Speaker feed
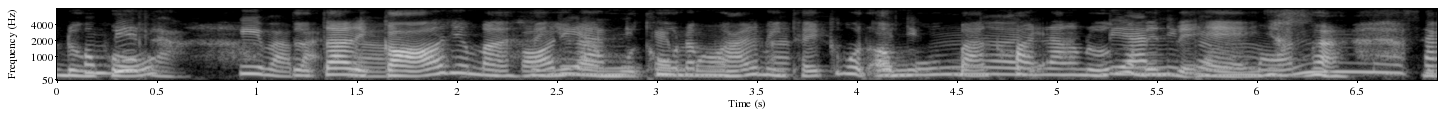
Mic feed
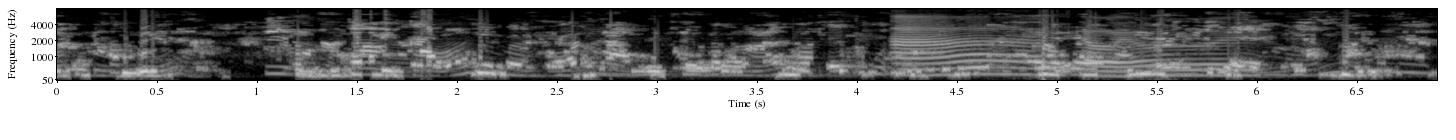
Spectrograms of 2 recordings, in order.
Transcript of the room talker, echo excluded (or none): À, trời ơi!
